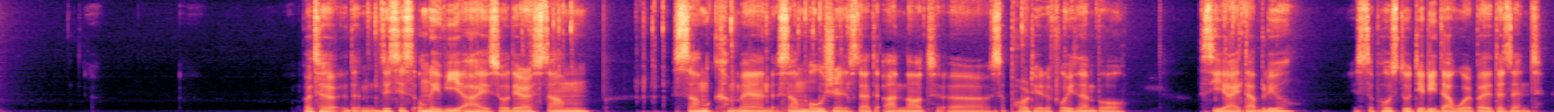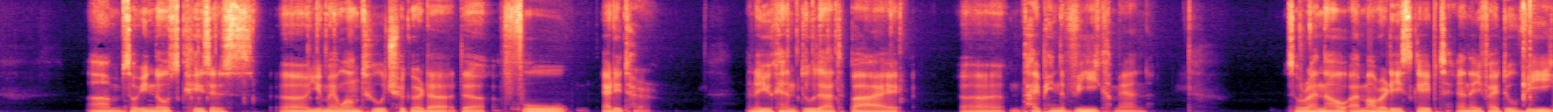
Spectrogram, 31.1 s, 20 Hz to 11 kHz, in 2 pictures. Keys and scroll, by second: 3.3 i, 4.6-8.2 typing, 9.9 Escape, 10.2 0, 11.4-12.5 typing, 14.1-14.8 typing, 16.8-18.3 typing, 23.0 l, 24.1 h, 28.3 Escape, 30.4 v.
